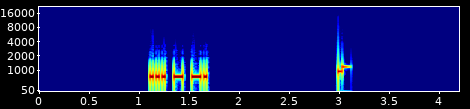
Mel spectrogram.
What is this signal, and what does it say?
Morse code, heard as a keyed tone, about 40 wpm, 700 Hz. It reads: STN
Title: Abbreviations 40wpm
